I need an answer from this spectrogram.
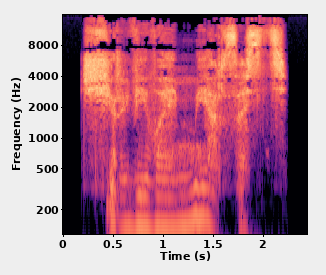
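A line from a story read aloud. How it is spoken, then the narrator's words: Hissing. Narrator (Russian): прошипела шелковая тень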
